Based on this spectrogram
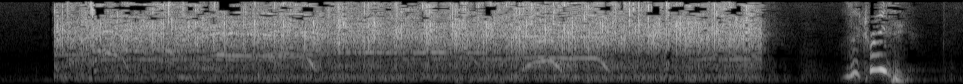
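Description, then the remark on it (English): Legislators burst into sustained applause and cheering for about seven seconds after a law was passed, dense clapping with voices mixed in, then fading out before a brief final burst of sound. “They're cheering. They're applauding.”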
